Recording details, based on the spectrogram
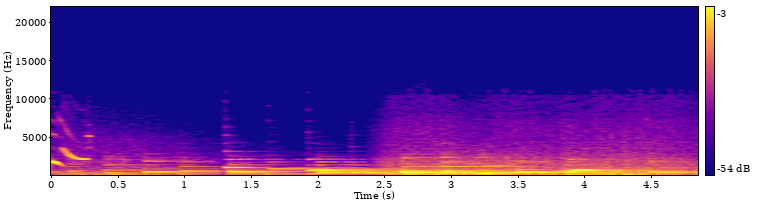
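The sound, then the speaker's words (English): A soft, steady wash of ocean surf heard inside a seashell from the seashore, swelling after a gentle swoosh and sustained musical tones, with no one speaking. “A shell from the seashore.”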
